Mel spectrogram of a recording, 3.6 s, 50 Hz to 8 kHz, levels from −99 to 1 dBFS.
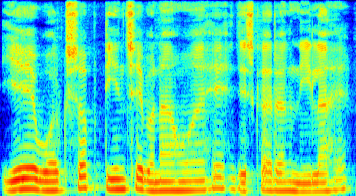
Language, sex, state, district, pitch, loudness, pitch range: Hindi, male, Karnataka, Bangalore, 140 Hz, -16 LUFS, 135-160 Hz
